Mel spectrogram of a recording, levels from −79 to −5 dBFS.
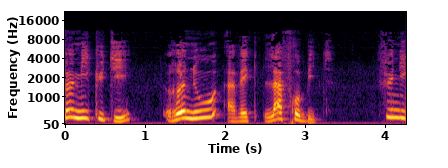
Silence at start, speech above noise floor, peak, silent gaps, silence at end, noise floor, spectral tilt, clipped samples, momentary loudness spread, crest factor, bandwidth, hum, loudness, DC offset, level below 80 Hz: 0 s; 33 dB; 0 dBFS; none; 0 s; -49 dBFS; -6.5 dB/octave; under 0.1%; 13 LU; 16 dB; 11 kHz; none; -17 LUFS; under 0.1%; -46 dBFS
